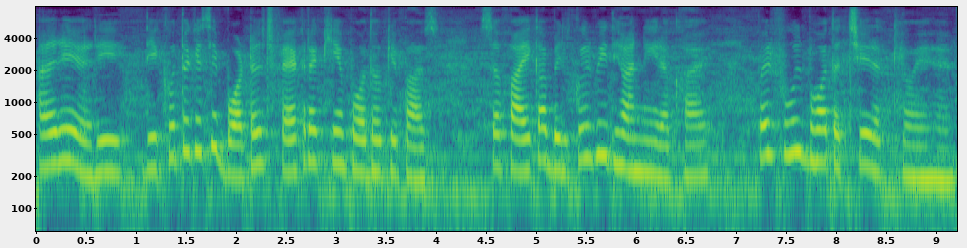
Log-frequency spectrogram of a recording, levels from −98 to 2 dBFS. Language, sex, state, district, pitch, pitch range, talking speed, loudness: Hindi, female, Chandigarh, Chandigarh, 225 Hz, 195-270 Hz, 175 wpm, -16 LUFS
